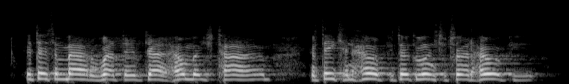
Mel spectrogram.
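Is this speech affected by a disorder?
Yes: hearing loss, cochlear implant; completely deaf until age 12, invasive painful surgery, speech therapy, college; doctors predicted poor speech at age 5, parents pushed speaking over sign language.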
